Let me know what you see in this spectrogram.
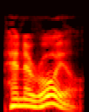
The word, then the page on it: pennyroyal: British English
